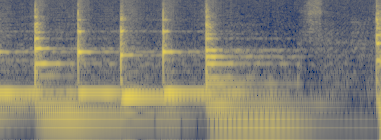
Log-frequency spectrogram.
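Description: Telephone ringtone chiming in a clean repeating pattern of short bright tones, five quick rings then a held note, loud and close with nothing else.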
